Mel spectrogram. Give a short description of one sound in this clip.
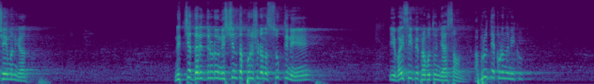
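A man speaks forcefully into a microphone, in bursts with pauses.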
